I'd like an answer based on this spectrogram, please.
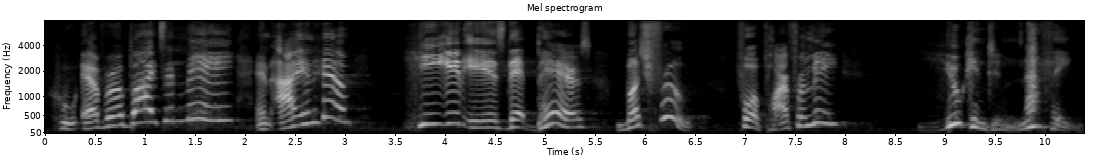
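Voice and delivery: drawn-out, over-patient verse reading; talking down slowly. Acted. Reading the verse as to a slow cousin, slow and patronizing. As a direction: spell it out as if to someone slow. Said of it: "Why they talk to me like I'm slow?".

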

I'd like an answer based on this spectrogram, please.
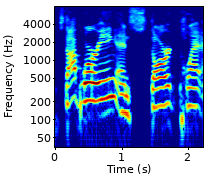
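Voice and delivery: very slow, stretched-out ad line; really slow read. Shown as a demonstration. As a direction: drag out every word on purpose. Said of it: "I'm gonna read this really slow".

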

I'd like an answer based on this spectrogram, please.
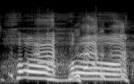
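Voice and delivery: loud, high-pitched mock Santa laugh; Minnesota Santa. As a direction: boom it out like a Midwestern Santa. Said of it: "Minnesota Santa".

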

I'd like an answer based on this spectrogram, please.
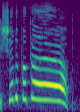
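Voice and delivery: high, stretched-out yelling. Shown as a demonstration. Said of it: "Give them the Juicy J".

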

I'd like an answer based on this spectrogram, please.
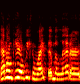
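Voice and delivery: high, insistent retelling; serious insistence. Retold or imitated. Sister insisting she leave work, mock-serious insistence. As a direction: imitate a sister who won't take no. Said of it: "but she was serious".

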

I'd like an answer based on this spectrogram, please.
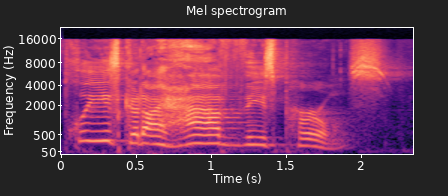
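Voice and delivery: put-on high, pleading little girl voice; begging child. Preacher voicing a little girl begging mama for pearls. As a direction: plead like a small child begging her mother. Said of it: "and begged her".

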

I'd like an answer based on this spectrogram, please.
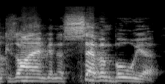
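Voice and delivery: ordinary talk

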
